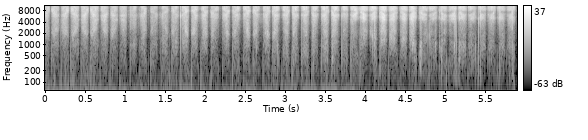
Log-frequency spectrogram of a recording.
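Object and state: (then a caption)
Plastic earphone microphone remote being scratched. Serrated white plastic tweezers held in fingers scratch and rub a small, hollow, white plastic earphone inline microphone remote. The result is a steady run of rapid, bright, scratchy rubbing strokes, about four per second, with very little low end.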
